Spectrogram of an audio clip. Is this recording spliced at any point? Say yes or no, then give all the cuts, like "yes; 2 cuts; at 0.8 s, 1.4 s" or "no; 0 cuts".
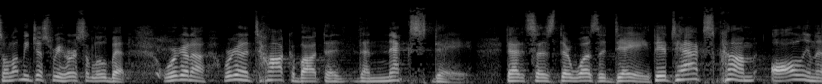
yes; 1 cut; at 6.5 s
